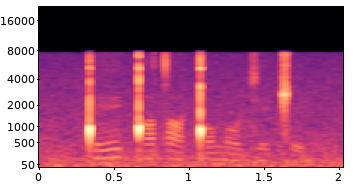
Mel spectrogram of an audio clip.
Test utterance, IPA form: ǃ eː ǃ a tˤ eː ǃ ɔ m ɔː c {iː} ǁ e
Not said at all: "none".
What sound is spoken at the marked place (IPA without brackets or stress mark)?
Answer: eː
